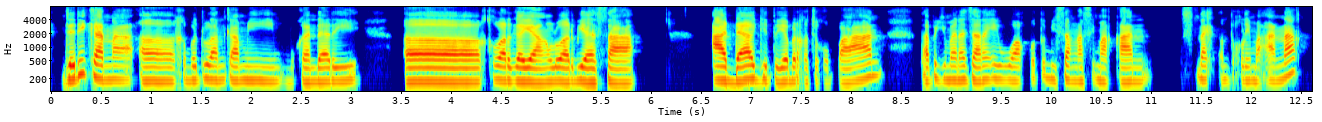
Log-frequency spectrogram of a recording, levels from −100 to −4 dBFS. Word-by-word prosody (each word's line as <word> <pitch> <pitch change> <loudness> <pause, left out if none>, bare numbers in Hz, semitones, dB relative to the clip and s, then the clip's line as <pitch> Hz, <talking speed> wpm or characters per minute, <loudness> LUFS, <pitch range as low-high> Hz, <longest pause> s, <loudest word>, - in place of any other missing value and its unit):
jadi 200 +6 +3
karena, 195 -4 +1
eee, 180 -1 0
kebetulan 190 0 -4
kami 185 -2 -5
bukan 175 +1 -5
dari, 180 +2 -2 0.5
eee, 175 -1 +6
keluarga 185 -2 +1
yang 170 -1 +2
luar 175 -1 +1
biasa, 170 -2 +2 0.8
ada 185 -1 +5
gitu 190 0 -10
ya, 180 - +1
berkecukupan, 180 +4 -1 0.4
tapi - - -4
gimana 195 0 -4
caranya 190 0 -1
ibu 195 -1 -5
aku 180 - -6
tuh - - -13
bisa 195 0 -5
ngasih 180 +3 -8
makan 175 +2 -2 0.3
snack 195 -2 -7
untuk 190 - -18
5 180 -1 -7
anak, 235 +9 0
185 Hz, 140 wpm, -24 LUFS, 175-195 Hz, 0.8 s, eee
